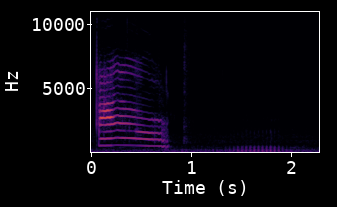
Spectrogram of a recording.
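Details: A talkative domestic cat in a household with two females, a three-year-old tuxedo and a black cat of about eight. It gives one loud, clear, harmonic meow lasting under a second, steady then dropping at the end, followed by quiet rustling.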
